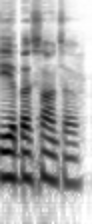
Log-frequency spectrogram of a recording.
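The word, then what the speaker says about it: Dybantsa: AJ Dia Basanto, that's how you say his name.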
